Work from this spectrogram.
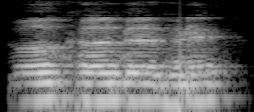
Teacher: जो कंठे वर्ण है उससे क वर्ग निकलता है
